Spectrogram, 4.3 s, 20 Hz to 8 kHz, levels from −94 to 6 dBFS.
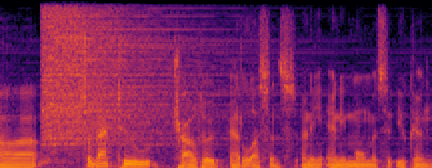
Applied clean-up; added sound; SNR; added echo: none; Hi-hat; 10 dB; none.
